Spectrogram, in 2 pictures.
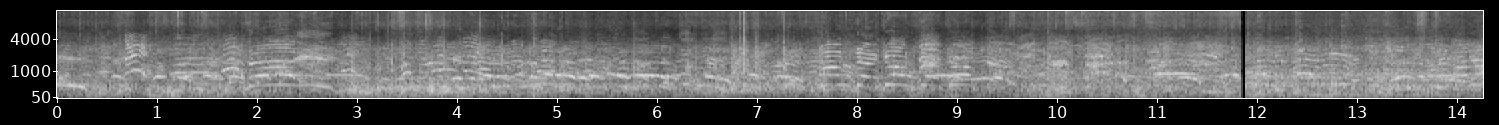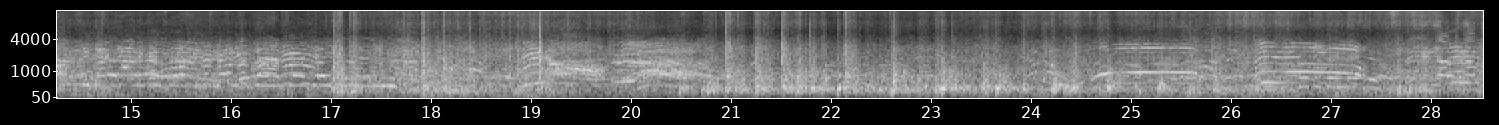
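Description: A crowd of men shouts and jeers loudly outdoors.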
